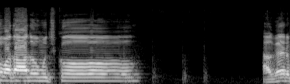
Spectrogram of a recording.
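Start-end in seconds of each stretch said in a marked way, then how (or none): 0.0-1.4 slow prompt, final मुझको held long; drawn-out prompt. Real, not acted. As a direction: call to the class, stretching मुझको on one held note. Calls on class to answer.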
